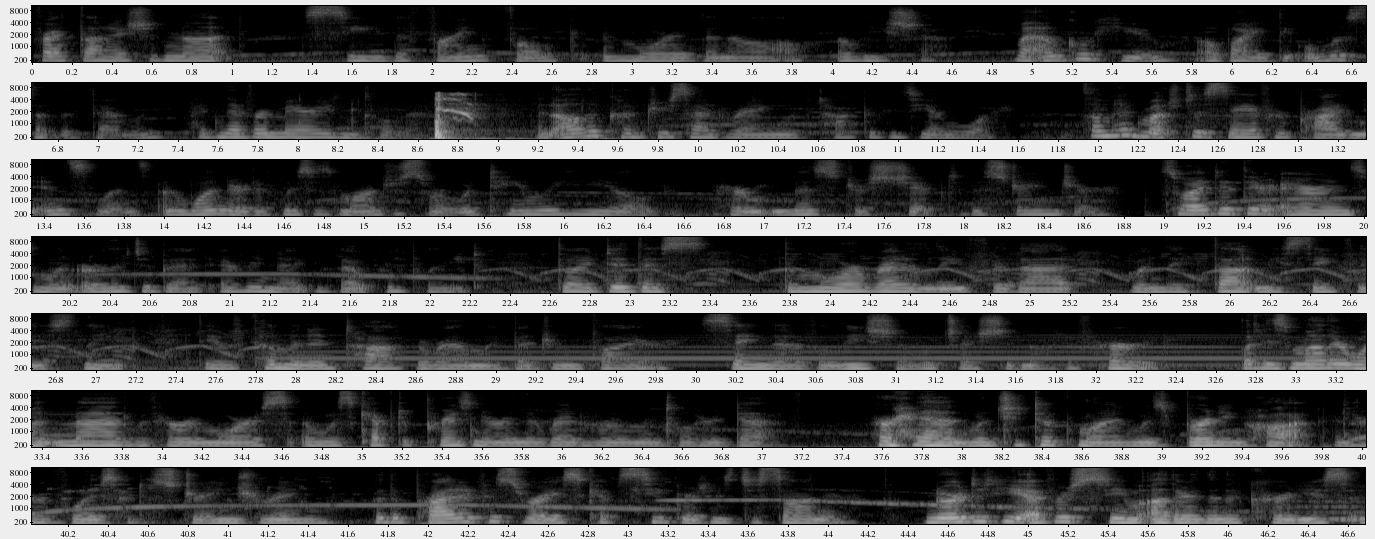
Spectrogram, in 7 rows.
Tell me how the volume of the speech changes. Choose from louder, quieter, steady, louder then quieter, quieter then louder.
louder.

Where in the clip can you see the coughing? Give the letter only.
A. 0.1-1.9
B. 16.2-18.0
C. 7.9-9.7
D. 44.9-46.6
C.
